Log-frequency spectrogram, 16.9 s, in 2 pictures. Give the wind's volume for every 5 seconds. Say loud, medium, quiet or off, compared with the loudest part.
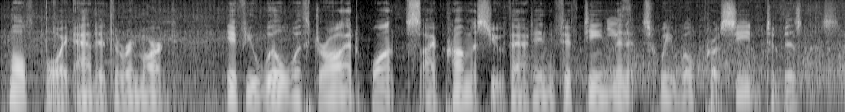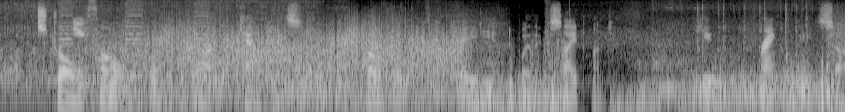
off, medium, loud, loud.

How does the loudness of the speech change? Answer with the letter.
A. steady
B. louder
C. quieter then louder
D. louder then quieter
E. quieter
E.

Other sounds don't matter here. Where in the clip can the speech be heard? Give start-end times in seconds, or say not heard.
0.0-16.8.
